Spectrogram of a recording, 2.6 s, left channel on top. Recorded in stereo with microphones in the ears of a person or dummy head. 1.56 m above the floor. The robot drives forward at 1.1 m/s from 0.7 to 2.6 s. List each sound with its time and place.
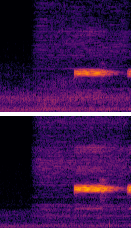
1.5 s a fire alarm: 25° right (ahead or behind); by 2.6 s 35° right (ahead or behind)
